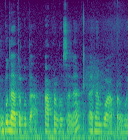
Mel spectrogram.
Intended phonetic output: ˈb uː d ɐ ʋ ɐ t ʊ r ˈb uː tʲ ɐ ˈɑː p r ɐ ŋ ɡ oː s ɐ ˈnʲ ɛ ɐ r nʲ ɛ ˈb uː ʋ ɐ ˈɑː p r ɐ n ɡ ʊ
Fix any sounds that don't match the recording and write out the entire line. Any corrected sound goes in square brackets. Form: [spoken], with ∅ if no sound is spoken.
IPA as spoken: ˈb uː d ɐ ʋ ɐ t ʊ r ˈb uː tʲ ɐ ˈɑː p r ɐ ŋ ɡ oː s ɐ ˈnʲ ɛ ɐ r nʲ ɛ ˈb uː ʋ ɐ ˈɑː p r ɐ [ŋ] ɡ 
